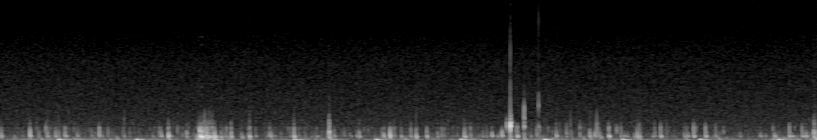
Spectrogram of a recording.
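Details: Stomach growling recorded during sleep by a phone held on the abdomen under a book: irregular gurgling pops and short rumbles with one louder gurgle; borborygmi.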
